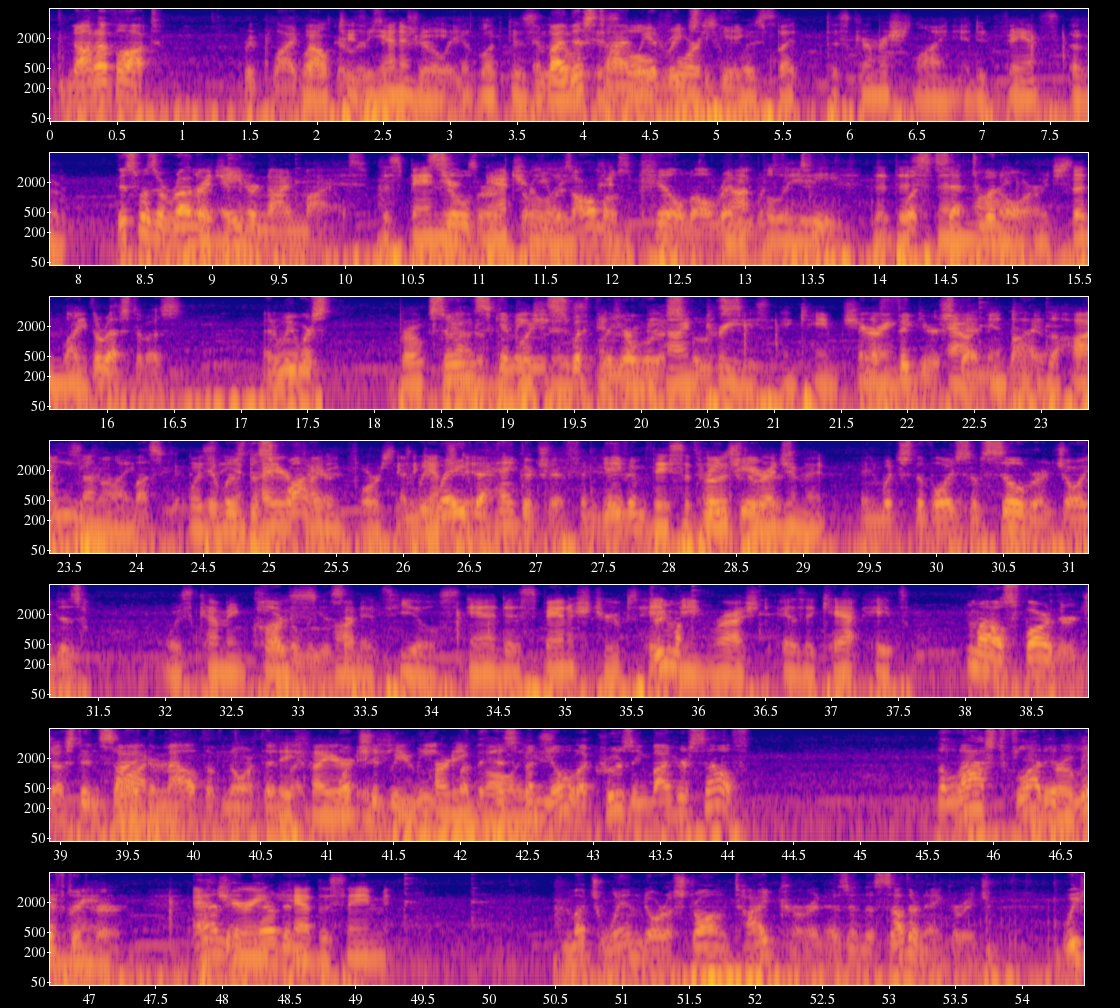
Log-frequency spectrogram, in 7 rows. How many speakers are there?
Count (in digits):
2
